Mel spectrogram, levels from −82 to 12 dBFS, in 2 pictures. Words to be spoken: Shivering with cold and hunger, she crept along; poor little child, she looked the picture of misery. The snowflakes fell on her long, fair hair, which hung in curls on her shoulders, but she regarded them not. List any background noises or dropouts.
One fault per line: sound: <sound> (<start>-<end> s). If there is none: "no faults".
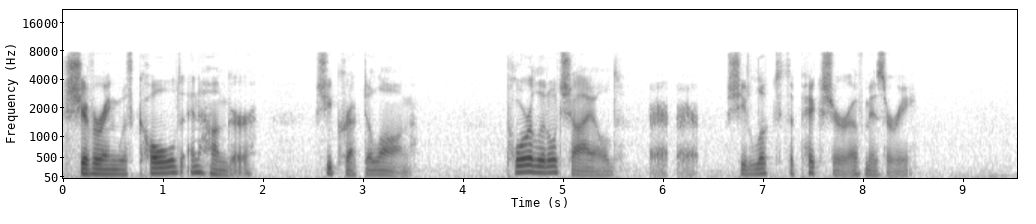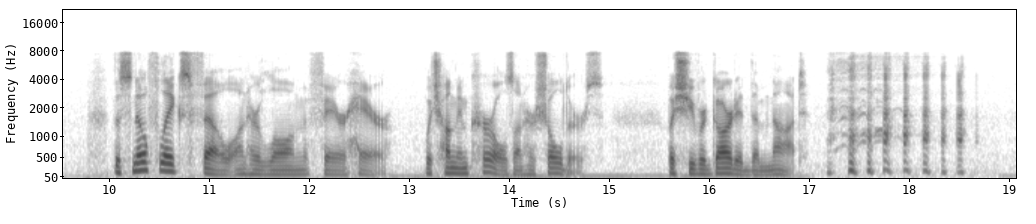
sound: laugh (5.9-6.3 s)
sound: laugh (17.2-18.7 s)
